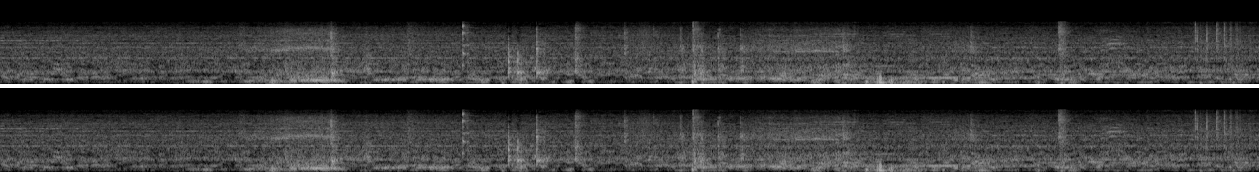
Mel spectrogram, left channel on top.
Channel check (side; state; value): both; identical; correlation 1.00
